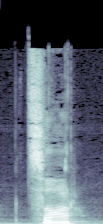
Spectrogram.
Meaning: 1. king 2. emperor
- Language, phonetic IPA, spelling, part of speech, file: Ukrainian, [t͡sar], цар, noun, Uk-цар.ogg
